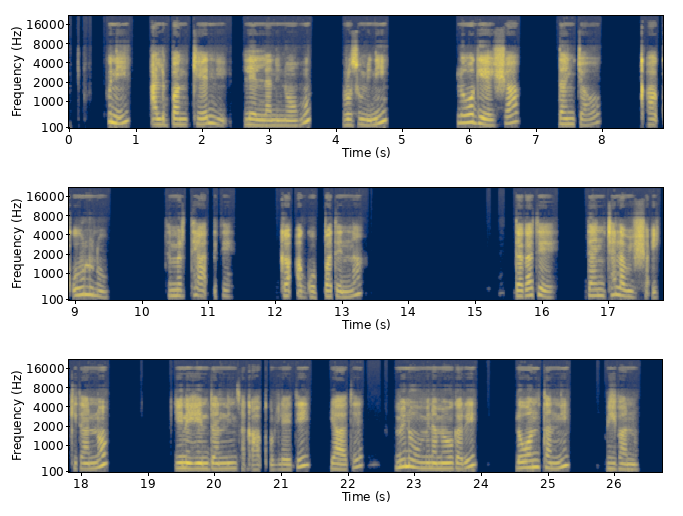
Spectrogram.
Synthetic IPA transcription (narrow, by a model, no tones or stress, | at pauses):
kʊnɪ | ʔɐlbɐŋkːeːnːɪ | lɛlːɐnɪnoːɦʊ | ɾɔsʊmɪnɪ | lɔwɔɡe̞ːʃːɐ | d̪ɐnt͡ʃːɐhɔ | kʼakʼːuːlʊnɔ | t̪ɪmɪɾt̪ɛaːʔɪt̪ɛ | ɡɐʔɐɡɔbːɐt̪ɛnːɐ | d̪̥ɐɡɐt̪e | d̪ɐnt͡ʃːɐlɐwɪʃːɐ̰ʔɪkːɪt̪ɐnːɔ | jɪnɛɦɛnd̪ɐnːɪnsɐkʼaːkʼːʊlːeːt̪ɪ | jaːt̪ɛ | mɪnʊmɪnɐmɛwɔɡɐɾɪ | lɔwɔnt̪ːɐnːɪ | biːfɐnːɔ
